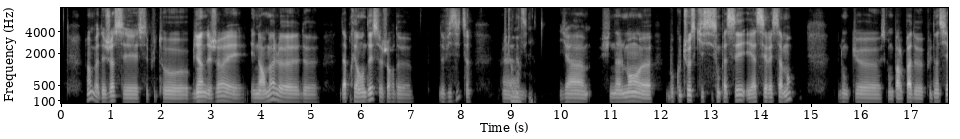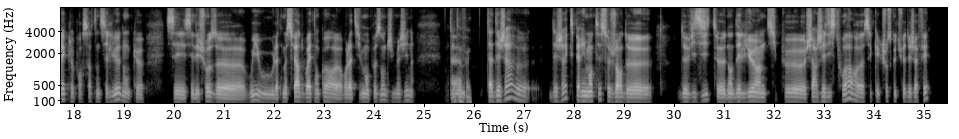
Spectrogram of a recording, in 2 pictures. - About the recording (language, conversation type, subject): French, advice, Comment puis-je explorer des lieux inconnus malgré ma peur ?
- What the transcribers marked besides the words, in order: other background noise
